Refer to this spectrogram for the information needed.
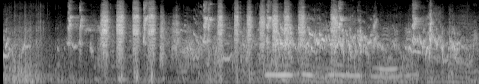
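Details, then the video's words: Budgerigars, described as Australian parrots kept as pets, chirping in a lively chorus: bursts of bright, scratchy high notes with short whistled tones and warbling slides underneath, several birds overlapping. "Birds chirping sounds Beautiful Australian parrots"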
